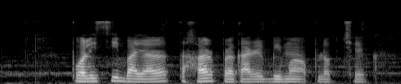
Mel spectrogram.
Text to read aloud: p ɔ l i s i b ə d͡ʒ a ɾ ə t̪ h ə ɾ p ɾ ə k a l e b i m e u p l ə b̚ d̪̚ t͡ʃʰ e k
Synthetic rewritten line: p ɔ l i s i b a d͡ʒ a ɾ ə t̪ h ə ɾ p ɾ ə k a ɾ e b i m a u p l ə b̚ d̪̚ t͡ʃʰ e k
